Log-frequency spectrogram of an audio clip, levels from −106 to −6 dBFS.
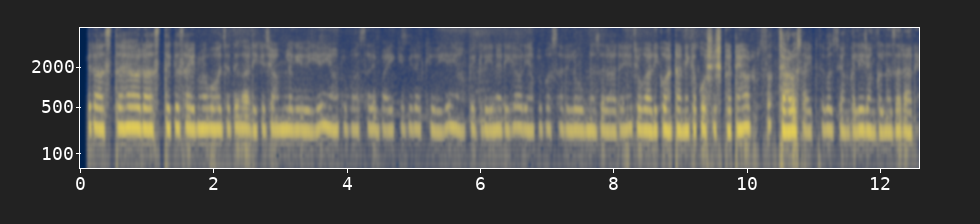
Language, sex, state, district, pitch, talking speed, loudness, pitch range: Hindi, female, Chhattisgarh, Bastar, 235 Hz, 275 wpm, -29 LUFS, 230-245 Hz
